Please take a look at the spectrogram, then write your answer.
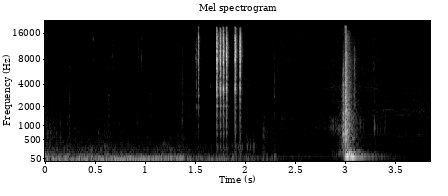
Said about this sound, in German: Kurze Zeit später parkt das Auto von Familie Berger direkt am Sachsenring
